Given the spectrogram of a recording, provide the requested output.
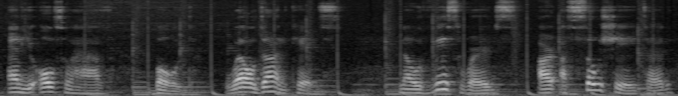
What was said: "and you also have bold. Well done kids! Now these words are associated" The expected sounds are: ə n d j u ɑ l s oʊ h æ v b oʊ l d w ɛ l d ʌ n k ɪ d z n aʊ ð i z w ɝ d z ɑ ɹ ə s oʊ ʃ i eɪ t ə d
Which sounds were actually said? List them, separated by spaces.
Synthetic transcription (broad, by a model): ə n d j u ɑ l s oʊ h æ v b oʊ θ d w ɛ l d ʌ n k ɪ d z n aʊ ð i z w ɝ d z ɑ ɹ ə s oʊ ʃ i eɪ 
